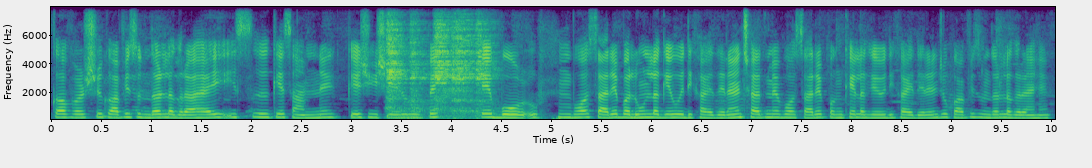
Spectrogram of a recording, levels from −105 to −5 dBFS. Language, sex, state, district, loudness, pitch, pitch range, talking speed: Hindi, female, Jharkhand, Sahebganj, -24 LUFS, 225 Hz, 215-235 Hz, 240 wpm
